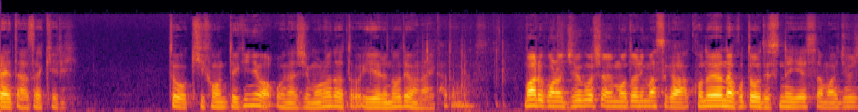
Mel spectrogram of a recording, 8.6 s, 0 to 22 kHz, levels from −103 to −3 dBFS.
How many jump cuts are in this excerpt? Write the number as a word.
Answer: one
